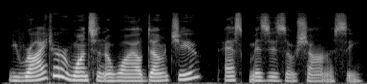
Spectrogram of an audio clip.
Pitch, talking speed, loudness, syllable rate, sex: 195 Hz, 195 wpm, -17 LUFS, 5.5 syllables/s, female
